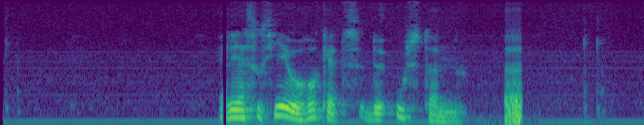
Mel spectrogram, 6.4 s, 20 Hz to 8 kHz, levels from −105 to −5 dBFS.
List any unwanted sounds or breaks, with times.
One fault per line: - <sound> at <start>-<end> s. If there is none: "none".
- dropout at 2.2-2.3 s
- laugh at 5.0-5.2 s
